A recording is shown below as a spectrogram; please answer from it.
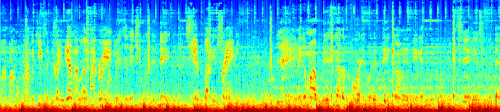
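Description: Music with a deep, pulsing bass line and a vocal over it, playing loudly in a car.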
